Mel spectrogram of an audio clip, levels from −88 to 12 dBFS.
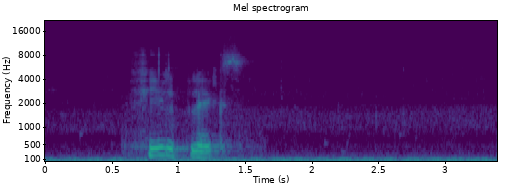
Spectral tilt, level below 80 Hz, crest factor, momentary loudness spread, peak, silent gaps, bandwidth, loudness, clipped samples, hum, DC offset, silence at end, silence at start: -6 dB/octave; -50 dBFS; 20 dB; 18 LU; -24 dBFS; none; 11 kHz; -39 LUFS; under 0.1%; none; under 0.1%; 0 s; 0 s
